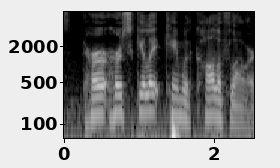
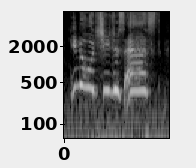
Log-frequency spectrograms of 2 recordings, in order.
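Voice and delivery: much higher, mocking yell to the other server; mock scream. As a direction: call it out to the whole room. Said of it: "and he's screaming it".

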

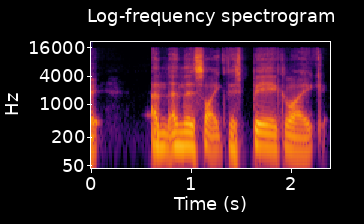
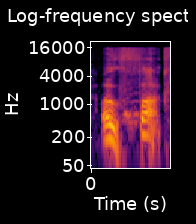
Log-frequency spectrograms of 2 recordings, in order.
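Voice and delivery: sudden much higher retold gasp of shock; startled; 9 semitones higher than usual. Zoo visitor startled by a real lion, in a high retold shock. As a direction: jolt at the real lion's roar. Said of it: "And I was like".

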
